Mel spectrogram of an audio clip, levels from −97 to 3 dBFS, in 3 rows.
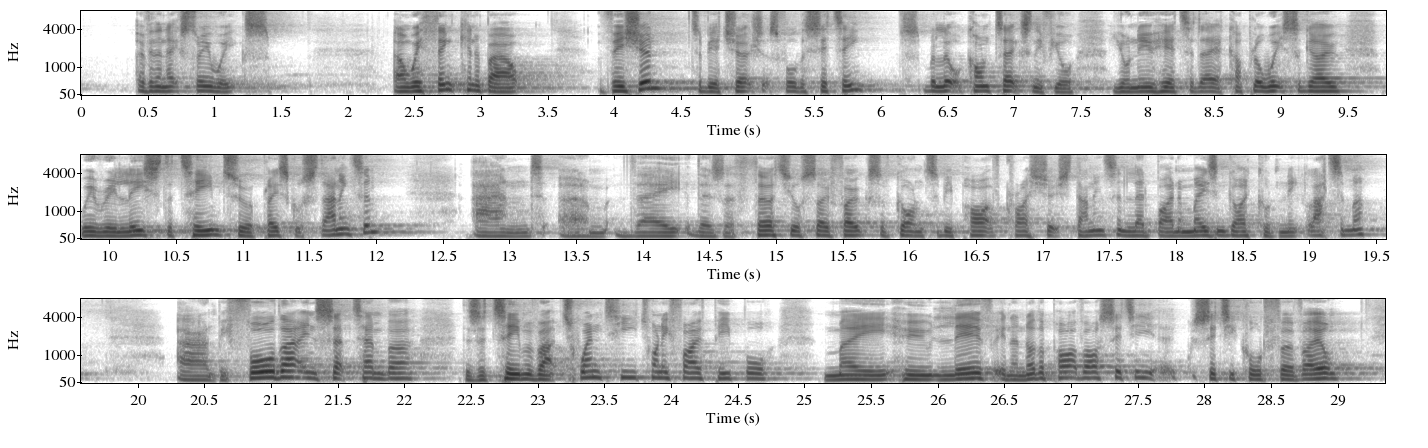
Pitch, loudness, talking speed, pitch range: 155 Hz, -27 LUFS, 195 wpm, 140-180 Hz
